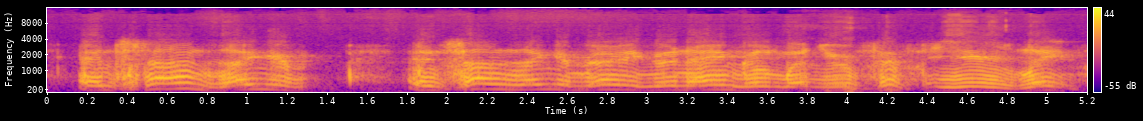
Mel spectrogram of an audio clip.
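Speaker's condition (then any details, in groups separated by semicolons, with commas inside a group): Throat cancer; survivor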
